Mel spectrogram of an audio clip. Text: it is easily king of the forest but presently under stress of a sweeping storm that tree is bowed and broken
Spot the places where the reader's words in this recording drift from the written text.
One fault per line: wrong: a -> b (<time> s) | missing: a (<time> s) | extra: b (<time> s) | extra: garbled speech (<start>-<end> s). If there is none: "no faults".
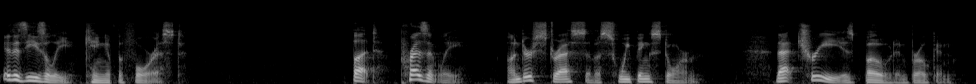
no faults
